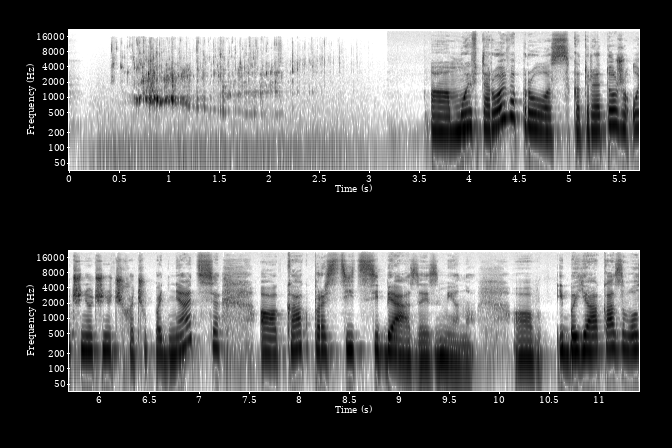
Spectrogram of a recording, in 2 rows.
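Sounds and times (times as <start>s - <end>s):
pouring water: 0.4s - 2.8s
speech: 3.6s - 11.3s.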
